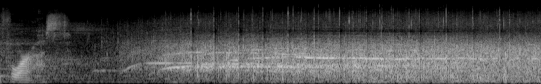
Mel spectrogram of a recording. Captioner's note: audience cheering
